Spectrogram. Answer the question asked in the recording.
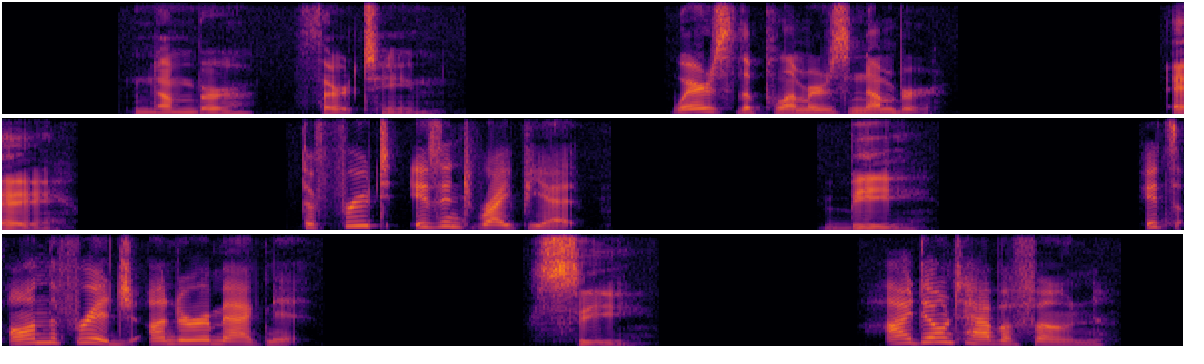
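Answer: B: It's on the fridge under a magnet.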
